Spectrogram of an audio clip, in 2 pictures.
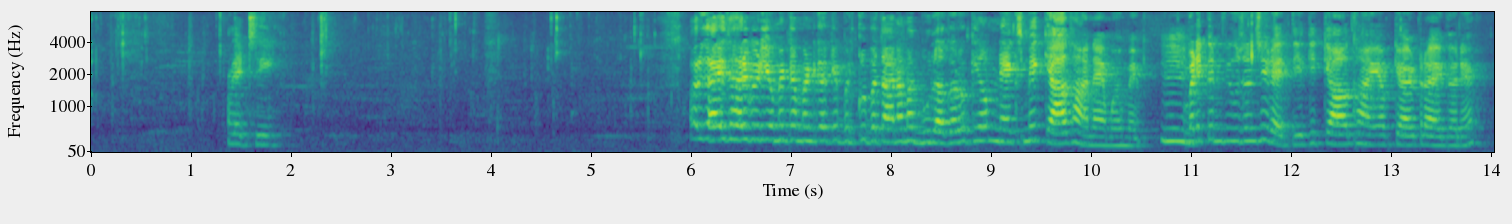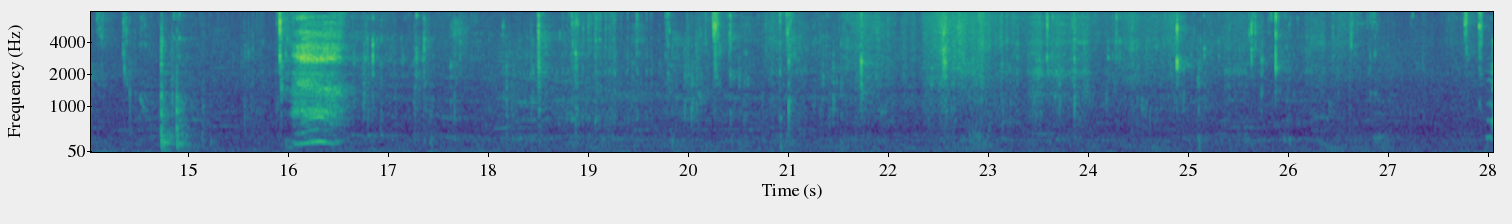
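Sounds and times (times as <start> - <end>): wet chewing with mouth clicks: 0.0 - 1.4, 2.0 - 6.0, 14.0 - 28.0.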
